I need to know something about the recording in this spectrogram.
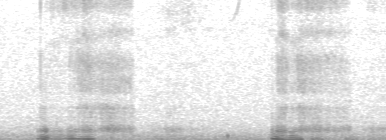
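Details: Female Shih Tzu snoring indoors: two low rasping snore breaths about three seconds apart, each starting with a brief rough rattle and trailing into a soft buzzy hum, with quiet room hiss between.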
